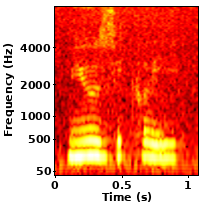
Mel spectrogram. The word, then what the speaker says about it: musically: So, for the letter A can be silent, especially in words that end in A-L-L-Y. For the examples, basically, romantically, musically. So I'm not pronouncing basically, romantically, musically, just pretending that the A wasn't there.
